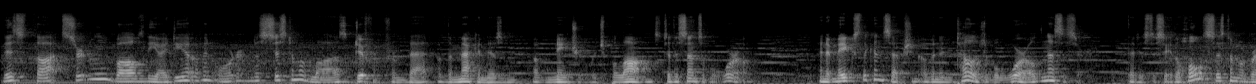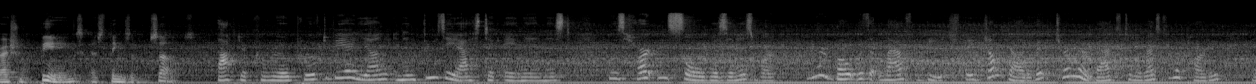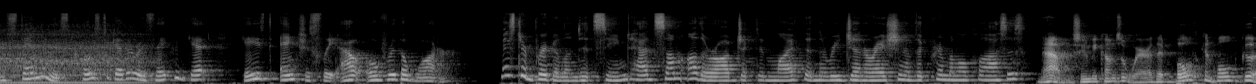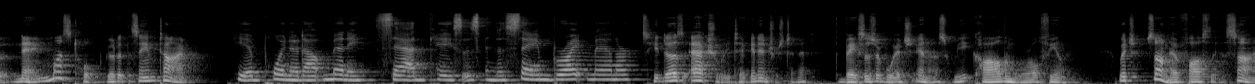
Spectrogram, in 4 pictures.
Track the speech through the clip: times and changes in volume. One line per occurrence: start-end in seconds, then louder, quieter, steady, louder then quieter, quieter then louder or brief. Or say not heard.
0.0-50.1 steady.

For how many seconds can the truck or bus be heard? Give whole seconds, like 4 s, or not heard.
27 s.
